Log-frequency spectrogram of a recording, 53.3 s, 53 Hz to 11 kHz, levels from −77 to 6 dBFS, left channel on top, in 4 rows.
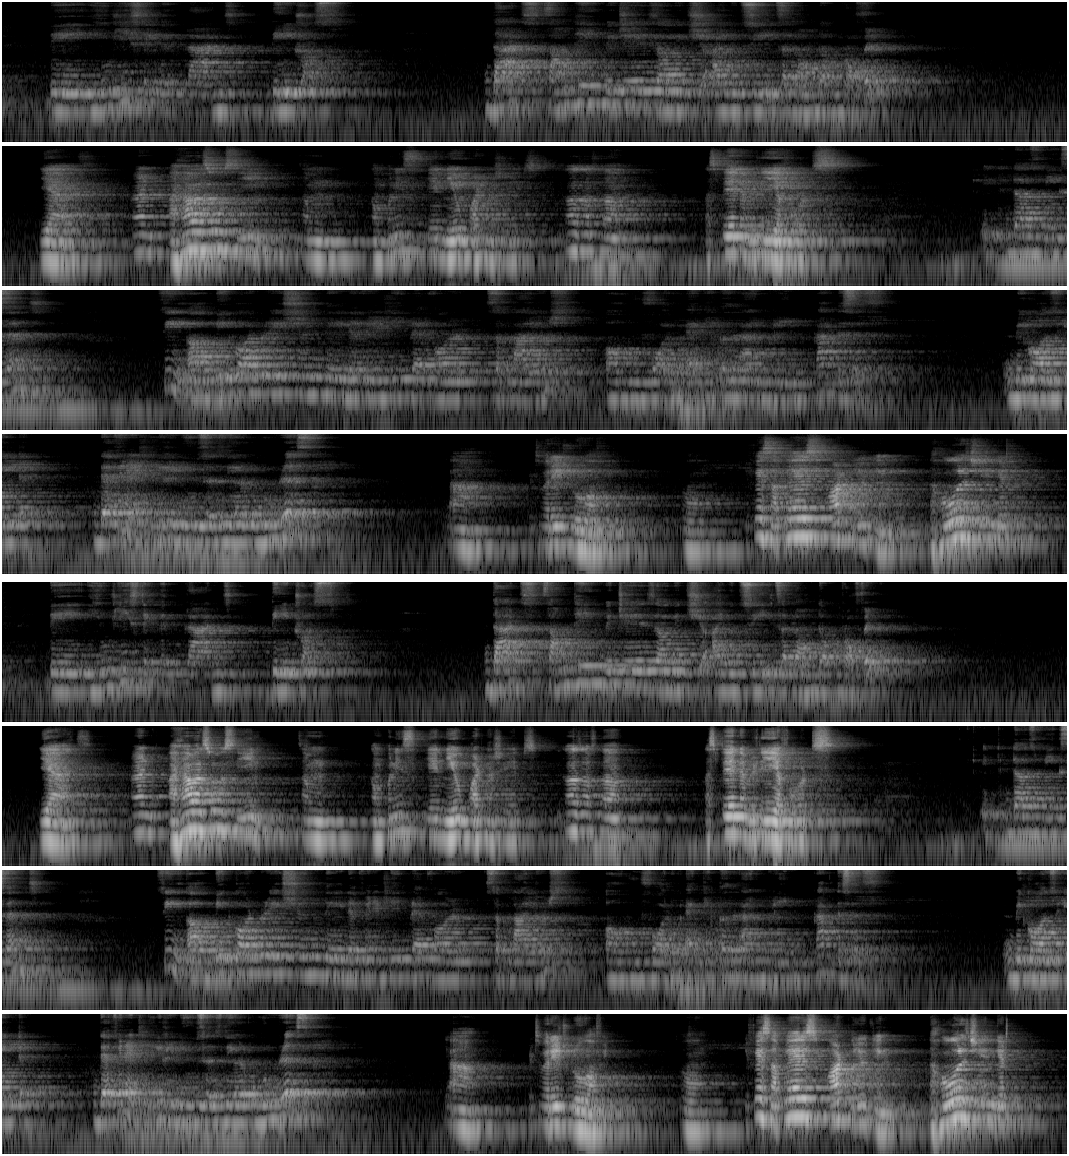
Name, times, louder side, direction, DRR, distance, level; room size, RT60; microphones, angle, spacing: voice 1, 0.5-2.9 3.4-4.2 6.0-11.1 20.5-20.8 22.3-22.5 24.2-24.5 25.5-28.1 28.6-33.7 34.2-37.6 39.1-40.4 41.1-44.1, right 2 dB, 85° right, -2 dB, 1.1 m, -34 dB
voice 2, 13.8-14.2 14.9-16.6 17.1-17.4 17.9-20.0 20.4-21.1 22.1-23.7 45.5-45.9 46.5-47.5 48.5-48.8 49.2-51.1 51.5-52.5, right 6 dB, 55° right, 8 dB, 0.3 m, -24 dB
8.8 x 4.6 x 2.7 m, 2.3 s
head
